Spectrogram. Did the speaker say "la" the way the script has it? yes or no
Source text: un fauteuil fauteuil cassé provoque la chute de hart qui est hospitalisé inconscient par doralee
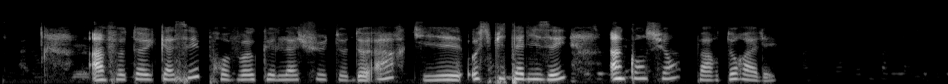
yes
